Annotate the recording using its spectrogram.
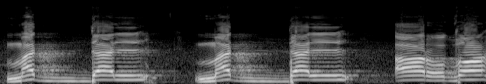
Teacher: वहुवल्लज़ी मद्दल अर्द, मीम को दाल के साथ, दाल को लाम के साथ, दाल को सख्त करेंगे तशदीद की वजह से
